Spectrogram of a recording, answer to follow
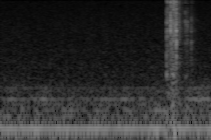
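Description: A single short, sharp click near the end, over a steady low hum.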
